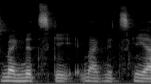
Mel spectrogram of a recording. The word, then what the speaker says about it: Magnitsky: It's Magnitsky Act, and well, the story is that his law firm had this accountant, Sergei Magnitsky.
